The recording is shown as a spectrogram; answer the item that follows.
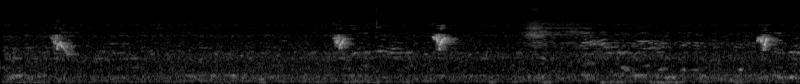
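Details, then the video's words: Colourful parrot giving short high chirps, four separate notes spaced irregularly over eight seconds, with low background hum. "Beautiful color parrot and chirping sound"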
